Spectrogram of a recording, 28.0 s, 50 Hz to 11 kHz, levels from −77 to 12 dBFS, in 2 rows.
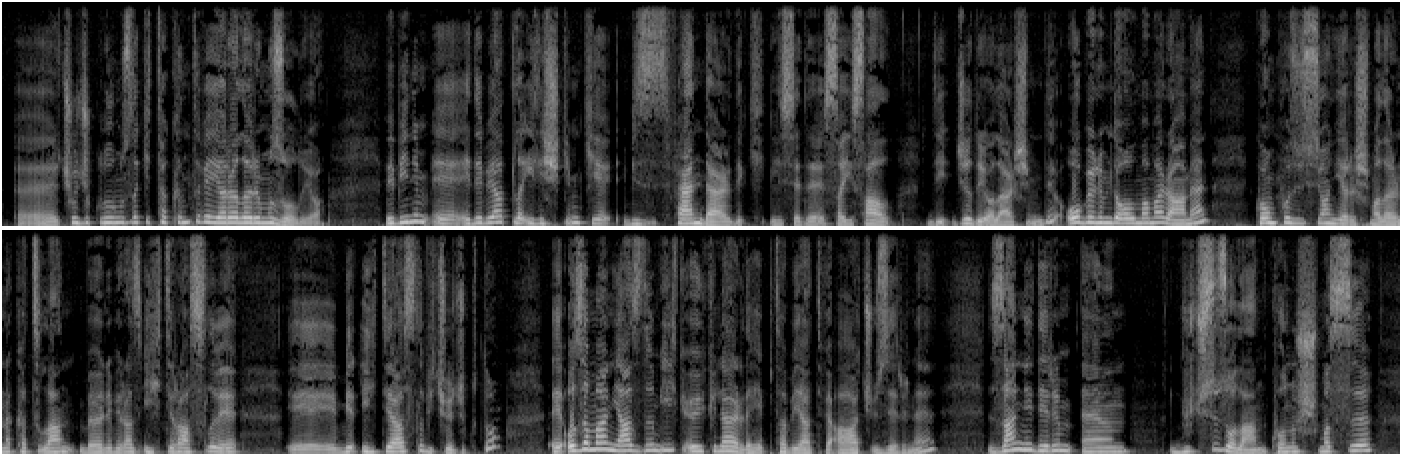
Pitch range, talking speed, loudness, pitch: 170-245 Hz, 115 wpm, -17 LUFS, 210 Hz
